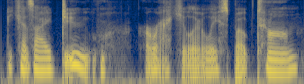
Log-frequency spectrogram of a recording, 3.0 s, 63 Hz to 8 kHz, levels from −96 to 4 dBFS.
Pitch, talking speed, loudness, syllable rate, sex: 140 Hz, 120 wpm, -18 LUFS, 5.2 syllables/s, female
